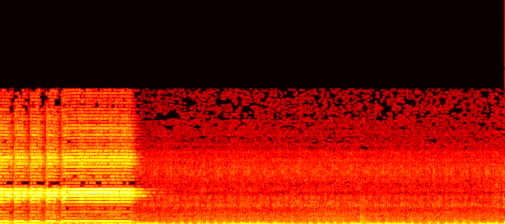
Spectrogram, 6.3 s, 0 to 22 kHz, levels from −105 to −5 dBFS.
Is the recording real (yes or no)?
yes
